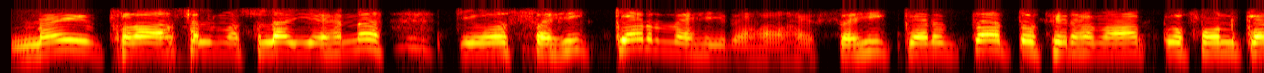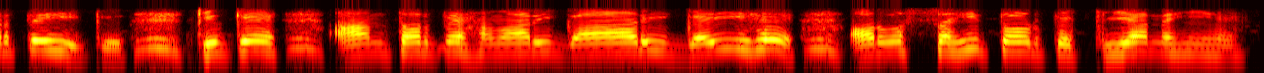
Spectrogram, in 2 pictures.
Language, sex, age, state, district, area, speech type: Urdu, male, 60+, Uttar Pradesh, Lucknow, urban, conversation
